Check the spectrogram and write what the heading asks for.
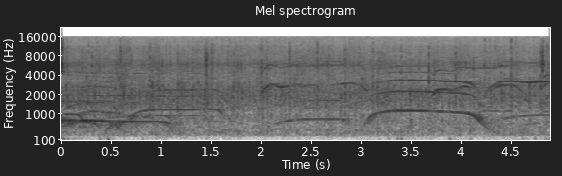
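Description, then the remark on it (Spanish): A steady, sustained burst of audience applause for Jesus fills the whole stretch, dense and even, with raised voices calling out and cheering over the clapping. “Dale un fuerte, fuerte aplauso a Jesús.”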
